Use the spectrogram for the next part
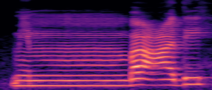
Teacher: نون ساکن کی آواز کو میم سے بدل کر غنے کے ساتھ ادا کیا جائے گا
